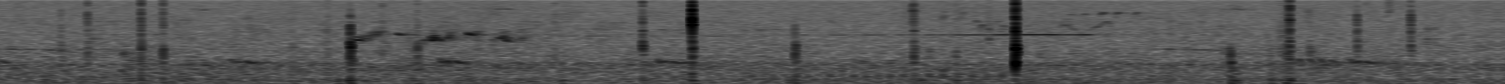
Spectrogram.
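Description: Near silence with faint outdoor ambience: a few short bird chirps and a thin steady whistle, with scattered sharp clicks throughout.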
